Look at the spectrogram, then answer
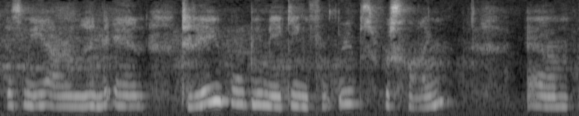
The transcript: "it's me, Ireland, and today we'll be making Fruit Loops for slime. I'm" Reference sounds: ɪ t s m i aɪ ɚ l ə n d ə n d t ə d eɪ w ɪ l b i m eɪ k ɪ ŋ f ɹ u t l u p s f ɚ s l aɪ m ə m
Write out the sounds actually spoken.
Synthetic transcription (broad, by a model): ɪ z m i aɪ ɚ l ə n d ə n t ə d eɪ w ɪ l b i m eɪ k ɪ ŋ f u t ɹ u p s f ɚ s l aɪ ə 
